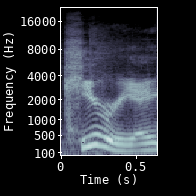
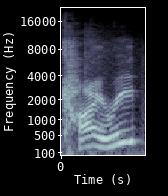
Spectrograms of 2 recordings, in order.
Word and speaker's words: Kyrie: yes the fact that her name is pronounced kiri a instead of kyrie does bother me to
